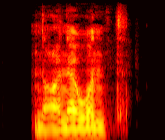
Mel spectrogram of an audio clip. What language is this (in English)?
Kabyle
